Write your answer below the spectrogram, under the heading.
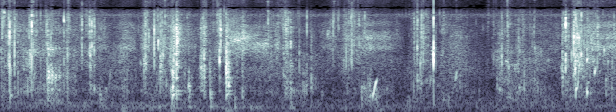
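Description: Footsteps wading through shallow water and wet mud: irregular sloshing splashes and squelches.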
